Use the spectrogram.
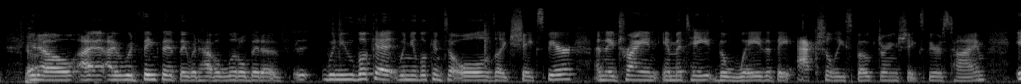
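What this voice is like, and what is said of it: Flat standard American accent. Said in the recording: “pretty like standard American like my accent's pretty Yank. It's very flat.”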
